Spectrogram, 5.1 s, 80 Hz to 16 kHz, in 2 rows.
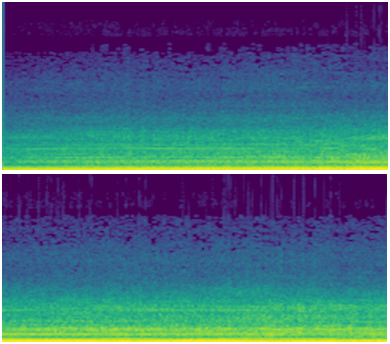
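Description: A motorcycle engine fitted with a CMS aftermarket exhaust, a BRT 63mm bore-up build, revs loudly and steadily up close, its harmonic drone rising in pitch partway through, with no talk over it.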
